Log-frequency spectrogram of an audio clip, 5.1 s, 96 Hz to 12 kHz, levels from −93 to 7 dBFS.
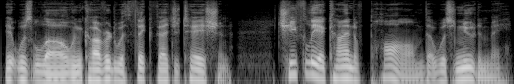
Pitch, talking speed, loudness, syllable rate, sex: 105 Hz, 200 wpm, -19 LUFS, 5.2 syllables/s, male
